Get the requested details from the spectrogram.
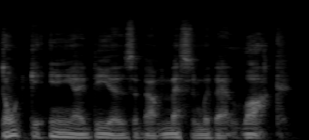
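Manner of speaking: very quiet, low voice hissed under the breath. Game master voicing Ross Kelly's last words to the player before she leaves, hissing. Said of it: "she kind of hisses it at you".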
